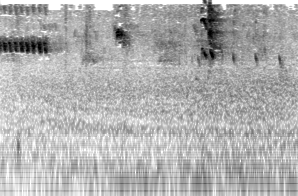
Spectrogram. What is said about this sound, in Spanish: Calles en las que cuando pasees puedas oír el sonido de los pájaros.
